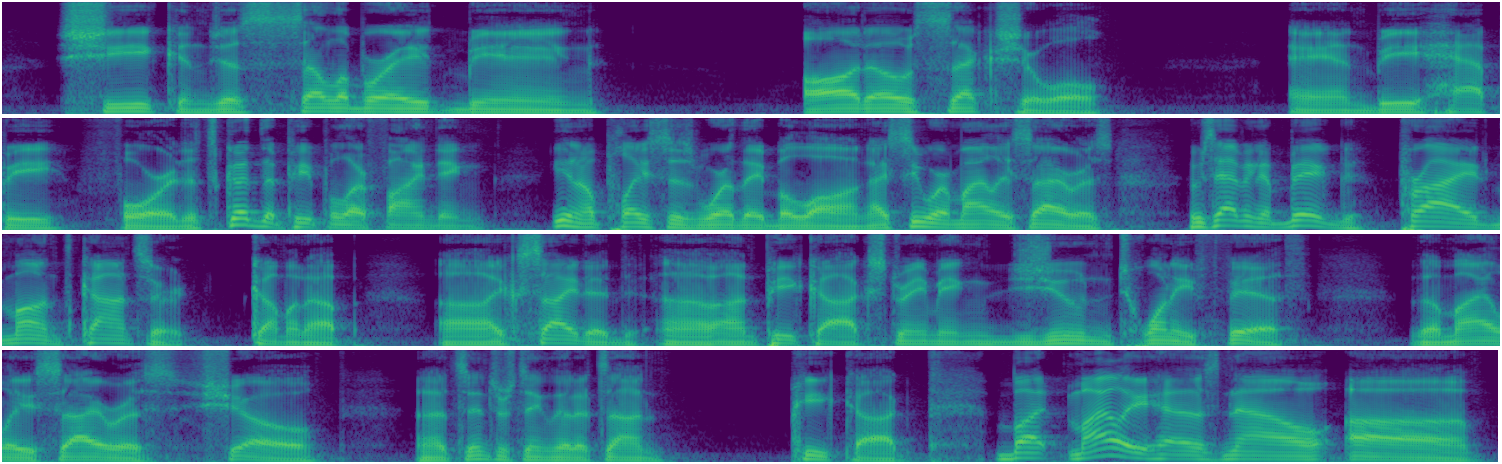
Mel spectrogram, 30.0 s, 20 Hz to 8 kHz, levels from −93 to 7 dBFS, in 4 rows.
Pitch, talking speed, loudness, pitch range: 80 Hz, 120 wpm, -22 LUFS, 70-95 Hz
